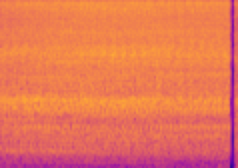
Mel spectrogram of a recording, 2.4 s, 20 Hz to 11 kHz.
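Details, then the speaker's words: 1991 Honda Accord EX-R after replacing faulty oxygen sensor and resetting OBD1 codes: smooth even idle, starts quicker, previous valve tick no longer heard; engine running smoothly. "thing is running smooth as butter, boys."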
